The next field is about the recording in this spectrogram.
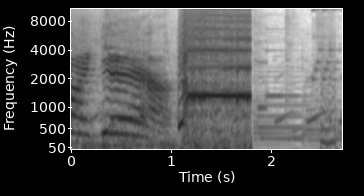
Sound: Luigi_Screams_of_Terror.wav

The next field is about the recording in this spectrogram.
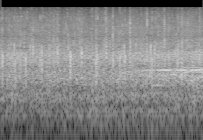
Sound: audience cheering

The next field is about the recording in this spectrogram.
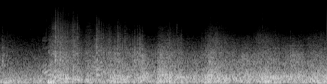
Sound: implosion

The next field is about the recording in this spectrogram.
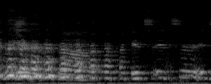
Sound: all laughing

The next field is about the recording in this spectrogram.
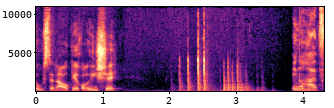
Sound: repeated creaks

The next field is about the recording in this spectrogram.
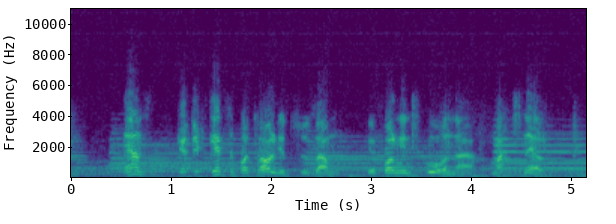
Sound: speaking in a foreign language

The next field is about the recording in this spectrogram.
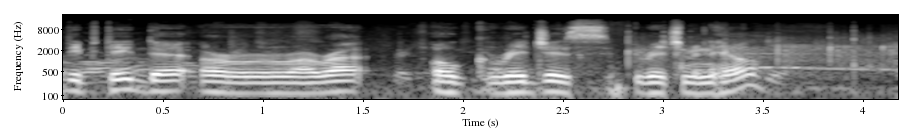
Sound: some Applause

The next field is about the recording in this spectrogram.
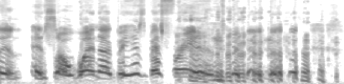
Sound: laughs; laughing

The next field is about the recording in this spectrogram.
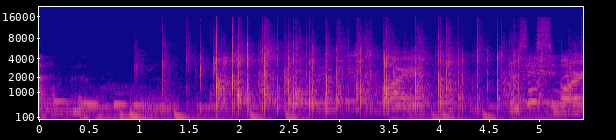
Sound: all clapping

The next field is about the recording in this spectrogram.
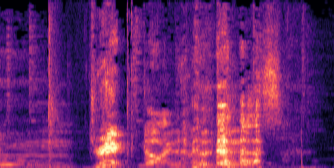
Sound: laughter

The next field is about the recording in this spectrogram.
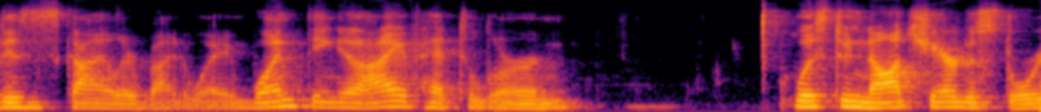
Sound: clicks tongue

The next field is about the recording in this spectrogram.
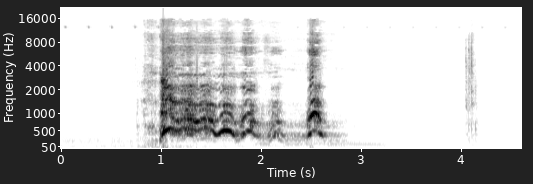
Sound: Camper barking

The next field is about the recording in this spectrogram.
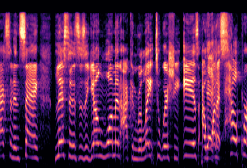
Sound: none

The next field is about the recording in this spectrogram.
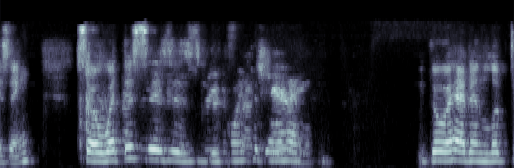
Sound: overlapping chatter

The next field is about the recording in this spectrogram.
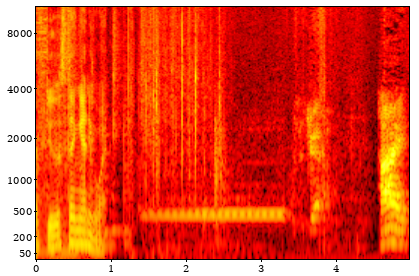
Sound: phone ringing

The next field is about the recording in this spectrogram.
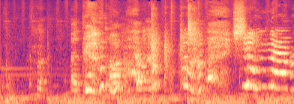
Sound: laughs

